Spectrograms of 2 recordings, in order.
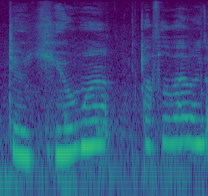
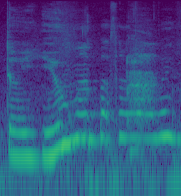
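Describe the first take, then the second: First: Soft, breath-only whispered question; imitated whisper. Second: Soft, higher-pitched mimicking question; imitated echo back. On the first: Imitating Gio asking about food, whispering. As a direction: whisper it like a secret offer. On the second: Repeating the food question back to Gio, soft and high.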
